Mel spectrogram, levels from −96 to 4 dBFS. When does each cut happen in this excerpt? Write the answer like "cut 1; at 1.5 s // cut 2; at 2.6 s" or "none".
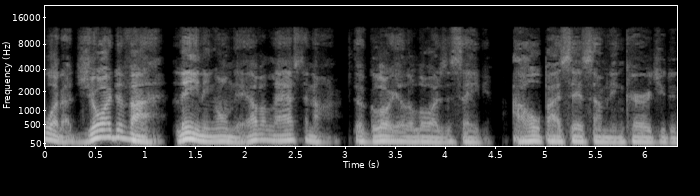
cut 1; at 1.3 s // cut 2; at 3.0 s // cut 3; at 4.6 s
